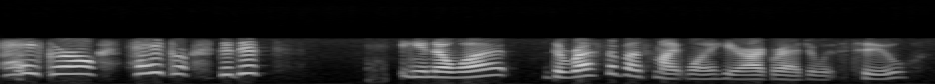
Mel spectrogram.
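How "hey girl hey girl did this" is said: mock very high, shrill yelling. Retelling what people at a graduation yelled: imitating people yelling a name. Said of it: "they were just yelling the person's name".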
